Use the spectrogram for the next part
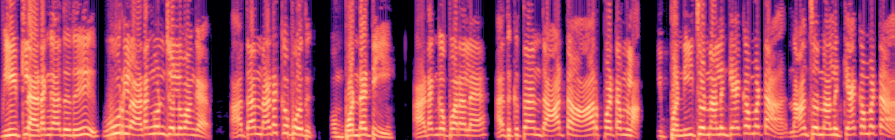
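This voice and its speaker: A woman with a Kanyakumari Tamil accent rattles off her lines in a village family comedy skit. Her voice sits very high and sounds bright and sharp, and she scolds fast and shrilly. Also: dry recording, studio quality. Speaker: comedy sketch performer.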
